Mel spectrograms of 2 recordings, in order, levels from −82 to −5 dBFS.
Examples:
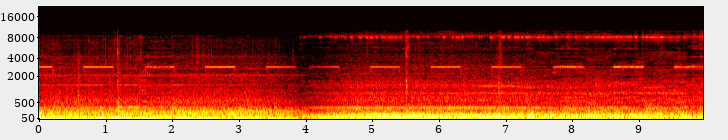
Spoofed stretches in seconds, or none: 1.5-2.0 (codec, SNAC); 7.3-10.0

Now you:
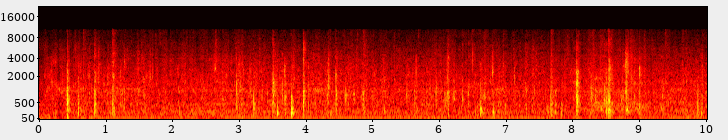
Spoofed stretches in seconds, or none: 0.0-0.6 (codec, HILCodec); 1.7-2.8; 5.9-6.9; 7.6-9.4

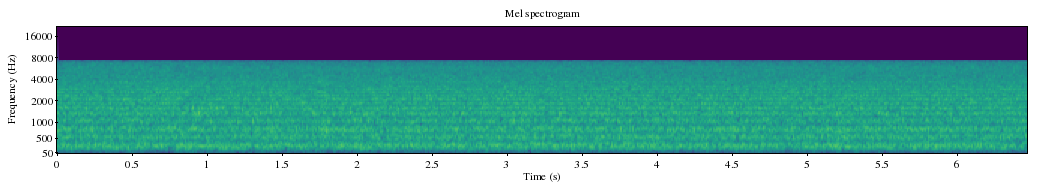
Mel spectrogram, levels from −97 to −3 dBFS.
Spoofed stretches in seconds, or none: 0.7-2.1 (codec, HILCodec)

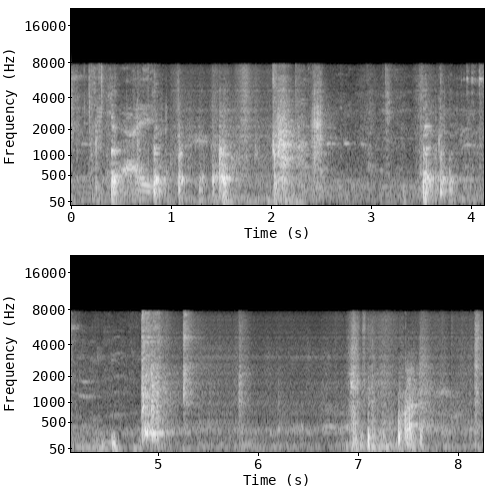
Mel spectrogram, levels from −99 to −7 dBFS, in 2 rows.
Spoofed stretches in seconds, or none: 1.0-2.3 (autoencoder, DAC-VAE); 5.0-8.3

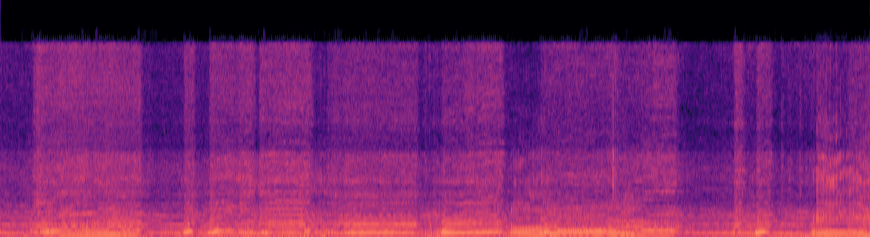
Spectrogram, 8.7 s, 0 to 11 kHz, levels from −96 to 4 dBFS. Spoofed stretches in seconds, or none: 0.5-2.4 (autoencoder, DAC-VAE); 3.3-3.9

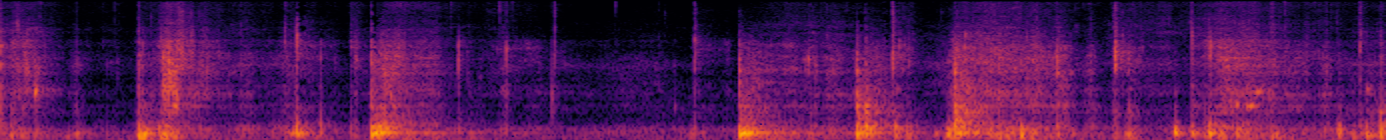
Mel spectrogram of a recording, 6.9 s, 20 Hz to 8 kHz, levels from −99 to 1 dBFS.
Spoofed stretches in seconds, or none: 0.0-3.2 (codec, SNAC); 5.7-6.9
